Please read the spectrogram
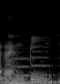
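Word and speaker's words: Ren'Py: kemudian oh RenPy, bacanya RenPy, kemudian Ink dan apa ya rata-rata sih paling umum itu menggunakan bahasa seperti Python dan RenPy ya.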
